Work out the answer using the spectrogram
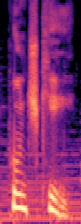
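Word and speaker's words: pączki: Ponchki, pronounced punchki.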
